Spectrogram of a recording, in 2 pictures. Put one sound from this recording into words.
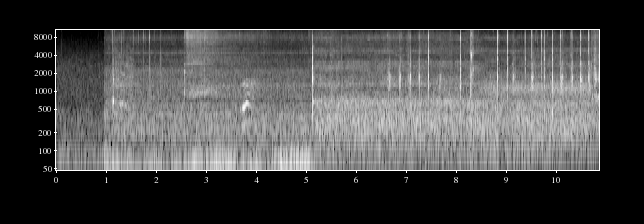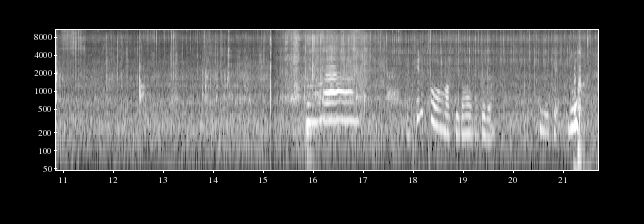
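Sauce sizzles and crackles in a hot pan.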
